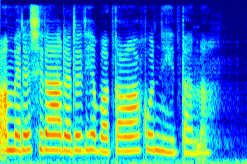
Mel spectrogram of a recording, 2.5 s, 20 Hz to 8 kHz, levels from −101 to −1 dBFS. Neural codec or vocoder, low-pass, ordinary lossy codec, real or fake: autoencoder, 22.05 kHz, a latent of 192 numbers a frame, VITS, trained on many speakers; 7.2 kHz; MP3, 64 kbps; fake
